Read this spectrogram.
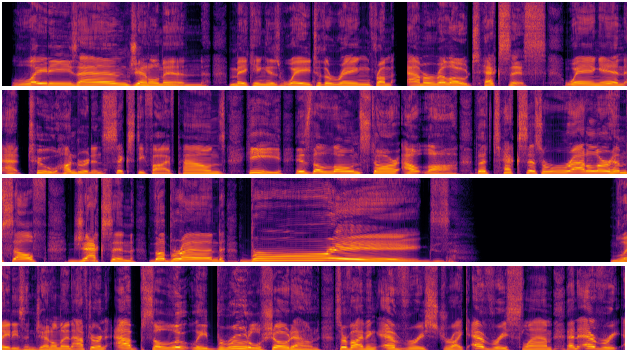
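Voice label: Wrestler Announcer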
